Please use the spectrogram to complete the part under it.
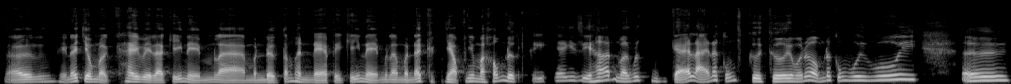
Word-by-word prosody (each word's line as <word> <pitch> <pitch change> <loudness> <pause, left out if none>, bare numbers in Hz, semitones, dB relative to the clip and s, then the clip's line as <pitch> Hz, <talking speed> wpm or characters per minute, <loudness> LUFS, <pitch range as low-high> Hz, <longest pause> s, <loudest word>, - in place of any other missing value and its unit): Ừ, 110 +3 +1 0.2
thì 115 - -7
nói 140 - +3
chung 130 -6 +2
là 100 - +2
thay 130 -3 +3
vì 115 -3 +3
là 100 0 +4
kỷ 115 +5 -3
niệm 100 -3 -2
là 95 -3 +1
mình 95 +1 -6
được 100 -1 +1
tấm - - -3
hình 110 -8 -2
đẹp 95 -2 +2
thì 95 - -3
kỷ 110 +7 -3
niệm 105 -6 +1
m - - -7
là 110 -1 0
mình 105 0 -3
đã - - +5
cực - - -14
nhọc - - +3
nhưng 145 -1 -2
mà 120 - +3
hổng 145 +8 -2
được 145 -5 +2
c - - -28
cái 140 - -8
cái 175 +2 -5
gì 145 -6 0
hết, 175 +8 +1
mà 140 - +1
lúc 180 +6 -4
mình 140 -3 -11
kể - - +4
lại - - +3
nó 200 - 0
cũng 180 -3 -6
cười 145 - +2
cười 140 +1 +4
mà, 140 0 -1
đúng 190 - 0
hông? 150 - 0
Nó 190 - -1
cũng 180 0 -5
vui 185 0 +1
vui, 215 +5 +1 0.4
ừ, 180 +3 +3
140 Hz, 305 wpm, -22 LUFS, 105-175 Hz, 0.4 s, đã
